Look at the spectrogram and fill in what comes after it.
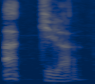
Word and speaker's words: Aquila: Cette région de l'Aquila, Aquila, comme vous m'avez repris au préalable de l'émission sur l'accent tonique que j'avais mal placé en étant en Italie et pas en Espagne.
